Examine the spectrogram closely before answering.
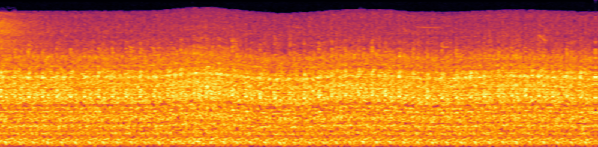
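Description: Train wheels roll and clatter over rails.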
